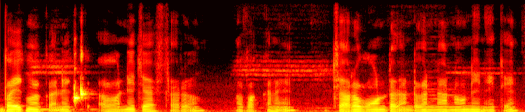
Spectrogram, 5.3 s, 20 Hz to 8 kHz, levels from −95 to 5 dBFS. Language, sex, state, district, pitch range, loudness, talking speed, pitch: Telugu, male, Andhra Pradesh, Chittoor, 105-120 Hz, -21 LUFS, 115 wpm, 110 Hz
